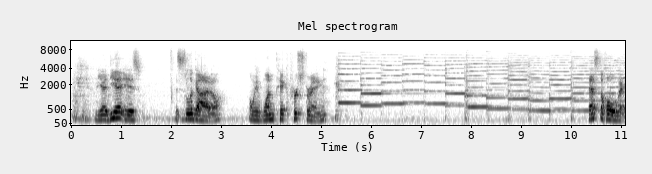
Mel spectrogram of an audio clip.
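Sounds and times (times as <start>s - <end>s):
electric guitar legato lick: 5.3s - 11.0s.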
